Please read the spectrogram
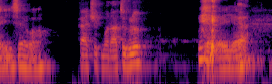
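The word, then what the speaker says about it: Mouratoglou: Patrick Moratoglu.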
